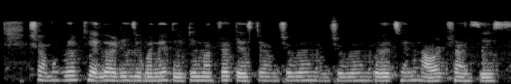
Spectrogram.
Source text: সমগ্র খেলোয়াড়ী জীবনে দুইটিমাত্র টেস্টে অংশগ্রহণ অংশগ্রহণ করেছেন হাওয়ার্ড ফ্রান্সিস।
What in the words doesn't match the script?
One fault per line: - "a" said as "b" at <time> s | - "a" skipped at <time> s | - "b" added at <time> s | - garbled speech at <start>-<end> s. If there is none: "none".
none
